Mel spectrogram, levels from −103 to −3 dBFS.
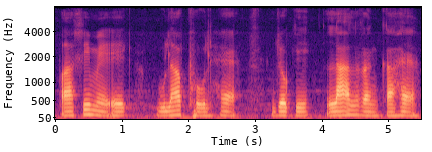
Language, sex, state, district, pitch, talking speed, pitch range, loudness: Hindi, male, Jharkhand, Ranchi, 105 Hz, 130 wpm, 100-110 Hz, -21 LUFS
